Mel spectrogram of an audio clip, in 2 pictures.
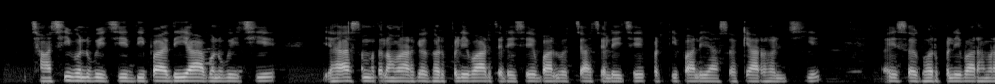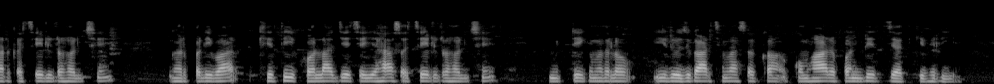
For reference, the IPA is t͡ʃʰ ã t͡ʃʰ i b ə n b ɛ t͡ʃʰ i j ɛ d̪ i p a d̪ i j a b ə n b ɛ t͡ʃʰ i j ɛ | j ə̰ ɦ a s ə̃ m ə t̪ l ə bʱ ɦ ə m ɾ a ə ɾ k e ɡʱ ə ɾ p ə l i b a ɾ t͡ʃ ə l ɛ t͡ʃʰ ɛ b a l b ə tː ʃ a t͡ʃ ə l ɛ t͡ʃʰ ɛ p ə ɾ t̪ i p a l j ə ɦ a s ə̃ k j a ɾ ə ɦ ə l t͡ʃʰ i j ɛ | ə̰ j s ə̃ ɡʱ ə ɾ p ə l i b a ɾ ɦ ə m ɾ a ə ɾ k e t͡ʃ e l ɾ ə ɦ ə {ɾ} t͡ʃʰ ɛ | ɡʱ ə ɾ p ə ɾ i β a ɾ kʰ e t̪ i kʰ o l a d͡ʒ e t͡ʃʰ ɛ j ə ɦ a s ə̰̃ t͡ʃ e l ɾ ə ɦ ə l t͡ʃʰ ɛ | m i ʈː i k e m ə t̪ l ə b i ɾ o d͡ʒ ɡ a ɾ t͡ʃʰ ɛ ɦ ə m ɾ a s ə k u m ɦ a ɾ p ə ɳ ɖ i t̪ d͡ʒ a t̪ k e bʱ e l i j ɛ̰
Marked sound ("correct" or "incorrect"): incorrect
